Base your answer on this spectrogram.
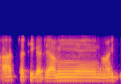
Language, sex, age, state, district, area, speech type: Bengali, male, 18-30, West Bengal, Howrah, urban, conversation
